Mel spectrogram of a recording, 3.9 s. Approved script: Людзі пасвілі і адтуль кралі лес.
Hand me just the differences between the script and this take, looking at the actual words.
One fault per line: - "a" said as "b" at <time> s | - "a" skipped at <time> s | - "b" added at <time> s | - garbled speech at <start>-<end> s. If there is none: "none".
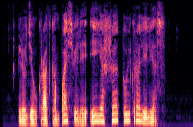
- "ўкрадкам" added at 0.7 s
- "яшчэ" added at 2.1 s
